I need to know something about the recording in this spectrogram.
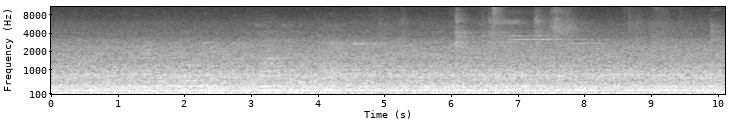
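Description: Steady mechanical noise with a low hum, running evenly throughout, with a few faint short scratchy sounds about six to eight seconds in.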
